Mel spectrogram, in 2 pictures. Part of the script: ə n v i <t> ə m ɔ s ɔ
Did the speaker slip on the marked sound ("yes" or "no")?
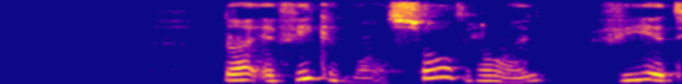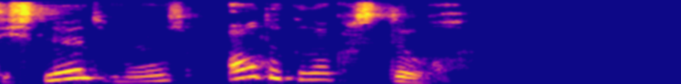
yes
